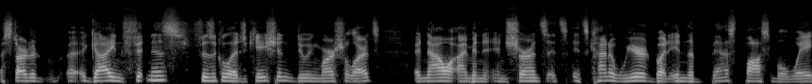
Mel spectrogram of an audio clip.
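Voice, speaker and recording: Recorded very cleanly over a silent background, a man with a bright, sharp tone speaks at a moderate pace, the sound dry and close with no echo. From Quebec. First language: French. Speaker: instructional designer, former fitness instructor. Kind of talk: interview. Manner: halting, many fillers and restarts.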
